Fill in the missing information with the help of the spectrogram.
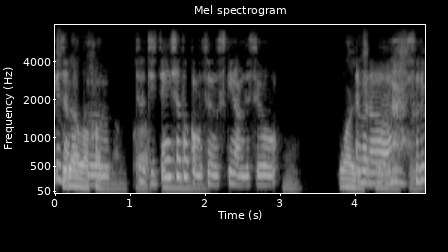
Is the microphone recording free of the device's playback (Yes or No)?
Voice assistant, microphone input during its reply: No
